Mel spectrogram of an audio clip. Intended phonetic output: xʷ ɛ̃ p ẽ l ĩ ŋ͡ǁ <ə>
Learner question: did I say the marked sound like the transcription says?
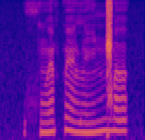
yes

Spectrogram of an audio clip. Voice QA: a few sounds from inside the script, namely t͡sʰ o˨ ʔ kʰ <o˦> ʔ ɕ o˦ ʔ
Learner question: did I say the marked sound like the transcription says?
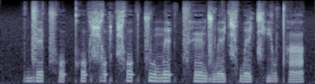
yes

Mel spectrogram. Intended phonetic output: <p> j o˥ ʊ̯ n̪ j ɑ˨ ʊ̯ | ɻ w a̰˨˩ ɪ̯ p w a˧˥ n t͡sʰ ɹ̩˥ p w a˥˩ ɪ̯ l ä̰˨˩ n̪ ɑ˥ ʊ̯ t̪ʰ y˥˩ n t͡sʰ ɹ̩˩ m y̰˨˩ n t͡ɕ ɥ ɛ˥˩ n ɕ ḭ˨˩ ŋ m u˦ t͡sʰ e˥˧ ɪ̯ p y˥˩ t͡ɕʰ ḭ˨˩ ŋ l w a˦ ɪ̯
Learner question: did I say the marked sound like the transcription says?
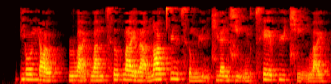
yes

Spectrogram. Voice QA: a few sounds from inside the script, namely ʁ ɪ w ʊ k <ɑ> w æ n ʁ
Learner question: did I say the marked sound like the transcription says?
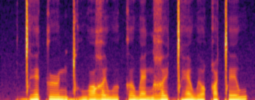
no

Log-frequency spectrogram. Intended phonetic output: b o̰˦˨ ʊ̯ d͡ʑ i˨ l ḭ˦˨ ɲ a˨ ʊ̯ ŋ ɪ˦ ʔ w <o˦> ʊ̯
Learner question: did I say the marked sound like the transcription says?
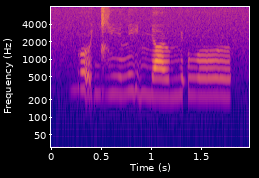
yes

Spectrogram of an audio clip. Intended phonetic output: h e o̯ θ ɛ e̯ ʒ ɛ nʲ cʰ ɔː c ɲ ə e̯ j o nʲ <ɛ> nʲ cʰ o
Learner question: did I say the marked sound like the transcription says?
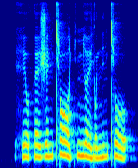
yes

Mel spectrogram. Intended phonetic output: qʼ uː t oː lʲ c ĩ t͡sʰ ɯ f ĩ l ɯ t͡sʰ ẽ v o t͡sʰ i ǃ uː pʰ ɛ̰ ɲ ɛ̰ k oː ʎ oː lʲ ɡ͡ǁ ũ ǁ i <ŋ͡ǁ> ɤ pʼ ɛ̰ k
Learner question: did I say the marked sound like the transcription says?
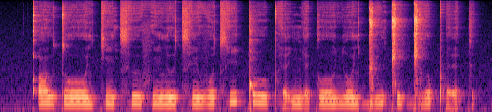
no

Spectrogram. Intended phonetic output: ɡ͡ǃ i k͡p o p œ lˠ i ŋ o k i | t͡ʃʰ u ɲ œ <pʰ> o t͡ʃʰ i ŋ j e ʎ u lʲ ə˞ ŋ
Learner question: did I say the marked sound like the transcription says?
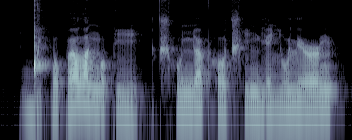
yes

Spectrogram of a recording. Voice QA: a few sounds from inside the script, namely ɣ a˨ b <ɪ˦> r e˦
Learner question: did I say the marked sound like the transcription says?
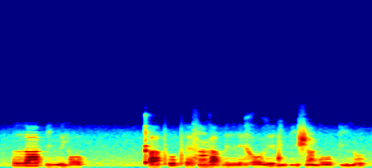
yes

